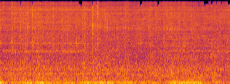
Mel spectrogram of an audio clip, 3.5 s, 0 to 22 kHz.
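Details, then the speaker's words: 1964 Buick LeSabre, first start after a leaky-carburettor rebuild: deep, slow, lumpy rumble that barely holds at a very low idle. The owner raises the idle screw, but it nearly stalls. "Look at that low idle. Just Just a humming along there."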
